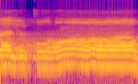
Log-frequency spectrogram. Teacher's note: قاف حروف مستعلیہ میں سے پر پڑھیں گے، را کو پر کھڑا زبر ہے تو را کو پر پڑھیں گے اور ایک الف کے برابر کھینچیں گے، یا میں کوئی حرکت نہیں، اس کو نہیں پڑھنا۔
